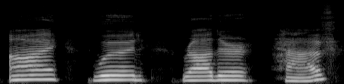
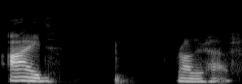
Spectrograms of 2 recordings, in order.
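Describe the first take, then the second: First: 'I would' is said as two full words. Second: 'I would' is shortened to one syllable. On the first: The speaker calls it wrong. "we don't say" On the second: The speaker calls it right. "We say"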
